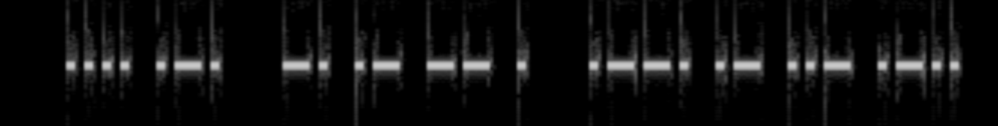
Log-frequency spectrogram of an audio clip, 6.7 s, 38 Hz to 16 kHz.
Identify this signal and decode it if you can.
Morse code, heard as a keyed tone, about 19 wpm, 700 Hz. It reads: HR NAME PAUL
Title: Common QSO Phrases 20wpm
